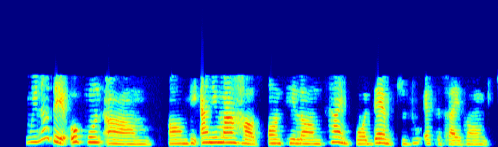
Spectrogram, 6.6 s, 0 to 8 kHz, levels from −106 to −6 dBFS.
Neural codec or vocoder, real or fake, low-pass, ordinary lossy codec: codec, 16 kHz in and 24 kHz out, 1 kbps, XY-Tokenizer; fake; 7.2 kHz; AAC, 16 kbps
